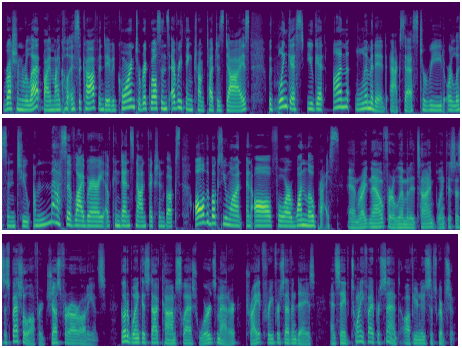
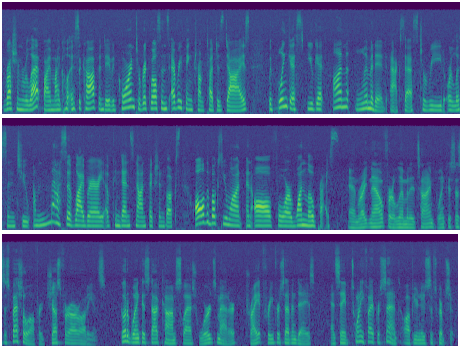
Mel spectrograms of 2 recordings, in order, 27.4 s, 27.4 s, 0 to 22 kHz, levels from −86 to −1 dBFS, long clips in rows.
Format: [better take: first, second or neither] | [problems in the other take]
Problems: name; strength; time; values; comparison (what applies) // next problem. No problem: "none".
first | hiss; noticeable; throughout; 20 dB below the speech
